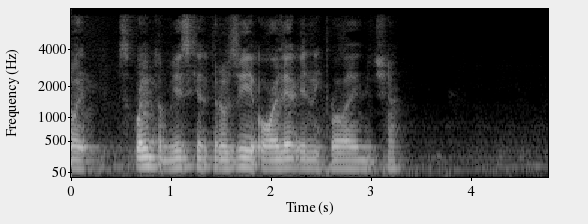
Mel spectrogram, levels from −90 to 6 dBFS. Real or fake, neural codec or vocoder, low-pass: fake; codec, 16 kHz, 1 kbps, FunCodec, trained on LibriTTS, 50 frames a second; 7.2 kHz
